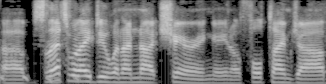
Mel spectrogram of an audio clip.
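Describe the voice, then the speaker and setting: In an upstate New York accent, a man speaks at a moderate pace and fairly high pitch with ordinary pitch variation and a bright, sharp tone, the sound dry and close with no echo. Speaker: local party chair, roundtable moderator. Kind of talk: panel discussion.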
